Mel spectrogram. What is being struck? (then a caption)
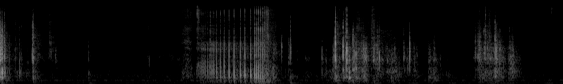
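Paper magazine pages. Fingertips turn and brush the pages of a thin printed paper magazine lying open on a table. Short, soft paper rustles are broken up by louder flapping bursts, including a longer fluttering riffle as a page is flipped. The sound is bright and crisp with almost no low end.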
